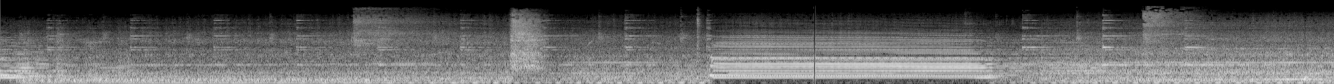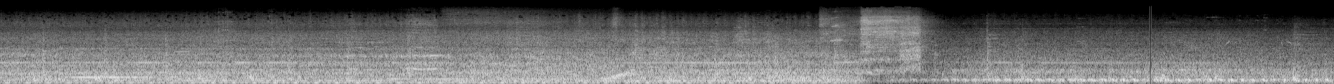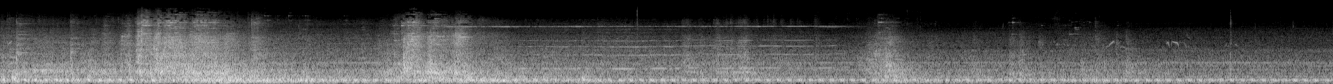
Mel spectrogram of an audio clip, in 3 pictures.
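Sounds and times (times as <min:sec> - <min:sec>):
locomotive horn: 0:00.0 - 0:01.3, 0:07.0 - 0:10.3, 0:16.8 - 0:18.7
diesel locomotives rumbling: 0:00.0 - 0:40.0.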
